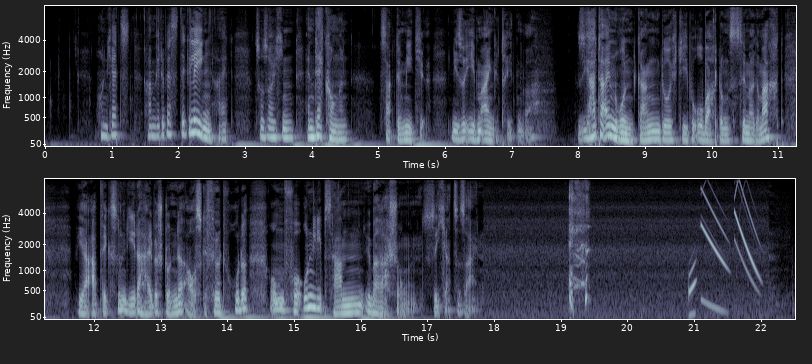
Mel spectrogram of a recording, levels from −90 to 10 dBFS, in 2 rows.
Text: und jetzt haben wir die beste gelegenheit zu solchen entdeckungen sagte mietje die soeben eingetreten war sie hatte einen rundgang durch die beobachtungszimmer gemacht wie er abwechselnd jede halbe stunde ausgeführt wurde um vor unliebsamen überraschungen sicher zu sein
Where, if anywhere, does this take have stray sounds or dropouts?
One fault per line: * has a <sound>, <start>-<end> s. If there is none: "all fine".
* has a cough, 19.1-19.5 s
* has a chirp, 20.9-22.1 s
